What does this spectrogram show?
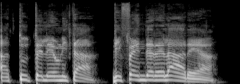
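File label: Italian speech Quick Commands Ally Point; World Of Warships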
